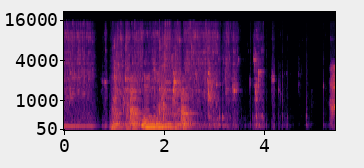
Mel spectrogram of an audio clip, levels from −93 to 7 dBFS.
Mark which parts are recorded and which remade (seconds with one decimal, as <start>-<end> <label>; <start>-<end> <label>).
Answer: 0.0-0.5 recorded; 0.5-1.2 remade; 1.2-5.4 recorded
